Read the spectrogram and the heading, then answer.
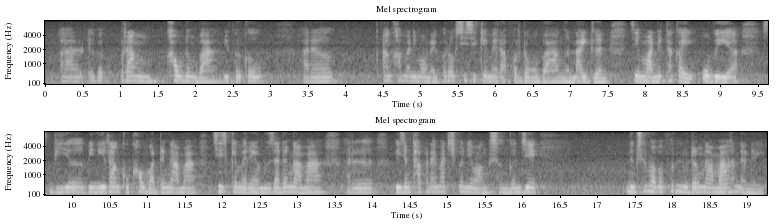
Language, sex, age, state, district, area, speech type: Bodo, female, 30-45, Assam, Kokrajhar, rural, spontaneous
